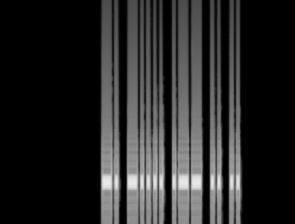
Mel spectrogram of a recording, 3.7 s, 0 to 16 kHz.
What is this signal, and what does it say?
Morse code, heard as a keyed tone, about 30 wpm, 700 Hz. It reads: N6WII
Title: USA Call Signs Repeated 3x 30wpm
